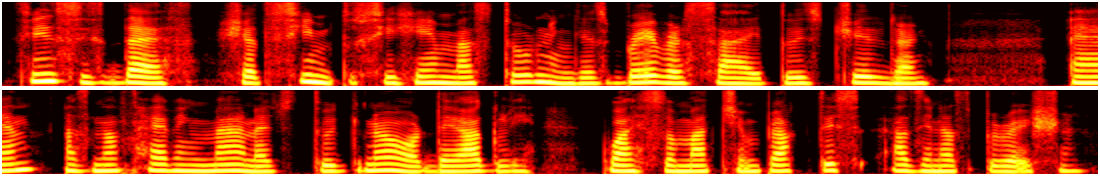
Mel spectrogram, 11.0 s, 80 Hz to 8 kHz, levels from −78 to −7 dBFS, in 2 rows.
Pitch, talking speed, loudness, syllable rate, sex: 205 Hz, 185 wpm, -19 LUFS, 5.4 syllables/s, female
